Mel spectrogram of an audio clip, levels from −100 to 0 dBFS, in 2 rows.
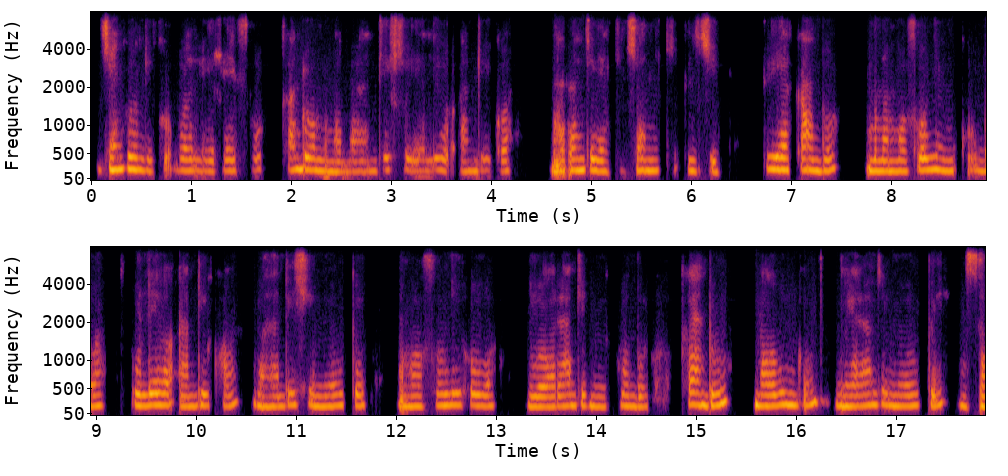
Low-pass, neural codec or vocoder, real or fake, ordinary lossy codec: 7.2 kHz; codec, 24 kHz, 1.5 kbps, HILCodec; fake; Opus, 16 kbps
